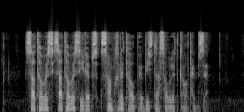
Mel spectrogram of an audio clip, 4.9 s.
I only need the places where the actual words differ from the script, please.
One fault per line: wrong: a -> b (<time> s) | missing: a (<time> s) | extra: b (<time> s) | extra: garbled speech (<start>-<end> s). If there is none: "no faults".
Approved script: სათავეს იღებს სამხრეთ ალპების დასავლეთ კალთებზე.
extra: სათავეს (1.1 s)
